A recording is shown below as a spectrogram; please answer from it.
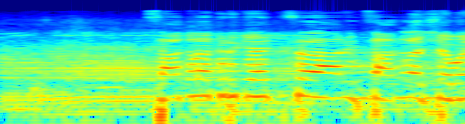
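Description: A man talking over a public-address microphone, starting again after a brief pause near the start.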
